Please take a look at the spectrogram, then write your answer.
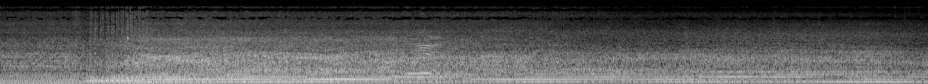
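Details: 20-year-old John Deere L120 riding lawn mower with sharpened blades, at full throttle cutting grass: steady even engine drone, no knocks or misses; runs smooth, normal running under load.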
